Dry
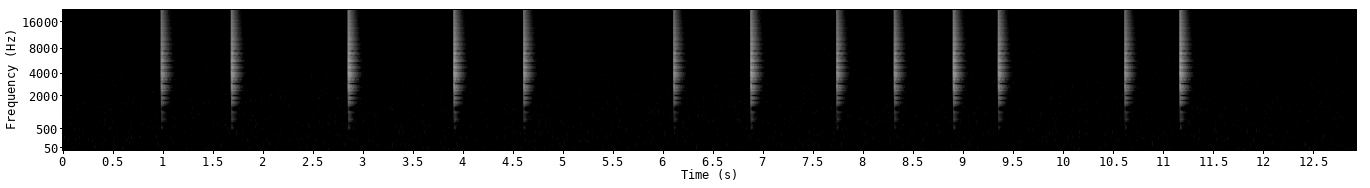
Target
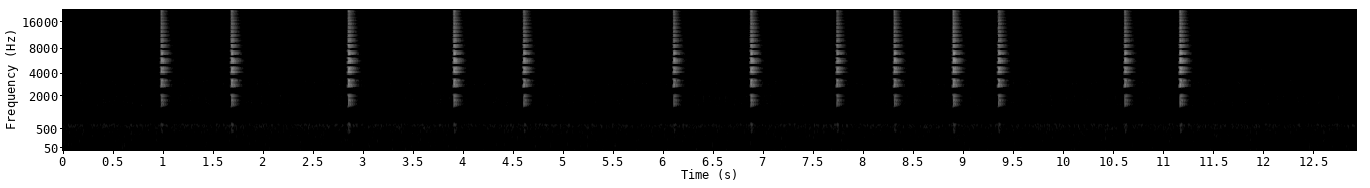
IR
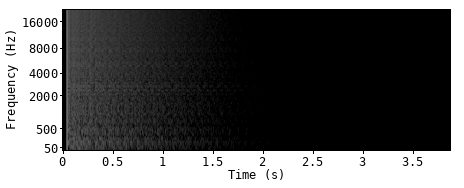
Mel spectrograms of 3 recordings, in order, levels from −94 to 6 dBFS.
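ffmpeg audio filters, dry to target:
-af "aeval=exprs='val(0)*sin(2*PI*95*n/s)':c=same,equalizer=f=630:t=o:w=0.67:g=9,equalizer=f=2.5k:t=o:w=0.67:g=3,equalizer=f=16k:t=o:w=0.67:g=-3,afftfilt=real='re*eq(mod(floor(b*sr/1024/680),2),0)':imag='im*eq(mod(floor(b*sr/1024/680),2),0)':win_size=1024:overlap=0.75"

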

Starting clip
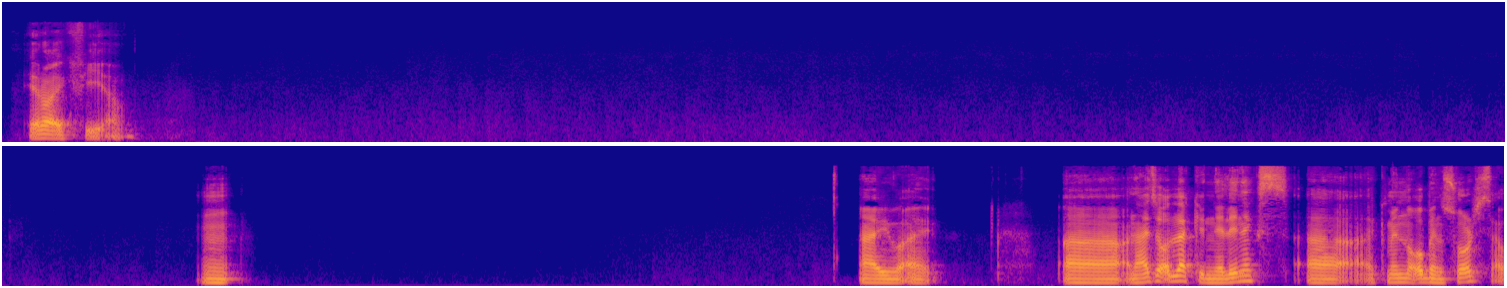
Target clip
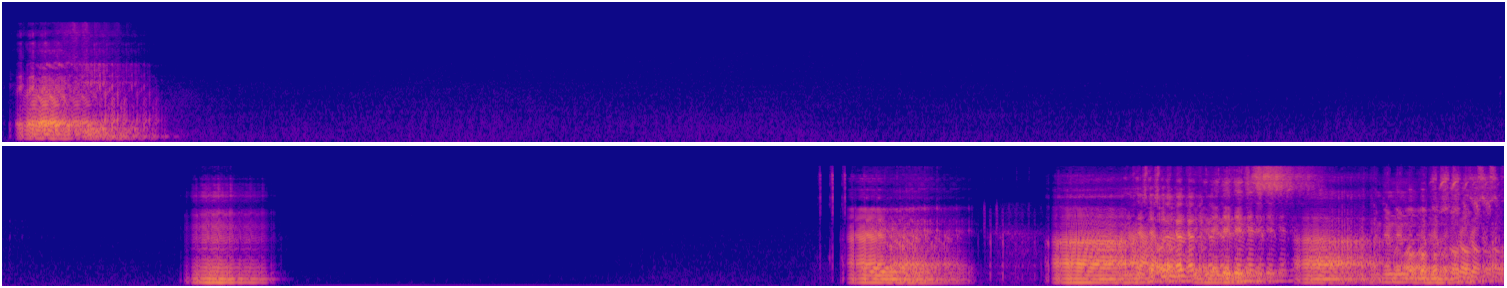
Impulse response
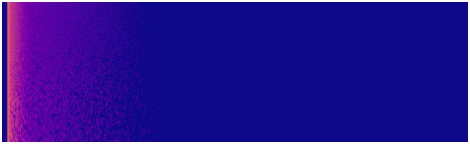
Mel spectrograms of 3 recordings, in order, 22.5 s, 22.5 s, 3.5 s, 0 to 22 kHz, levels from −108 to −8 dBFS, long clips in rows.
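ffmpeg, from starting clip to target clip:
-filter_complex "[0:a]afftfilt=real='re':imag='-im':win_size=8192:overlap=0.75,asplit=2[a][b];[b]adelay=239.1,volume=-10dB,highshelf=f=4k:g=-5.38[c];[a][c]amix=inputs=2:normalize=0,volume=-3.5dB"

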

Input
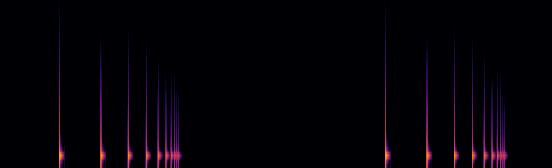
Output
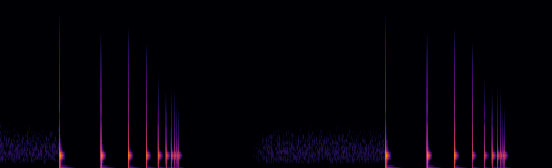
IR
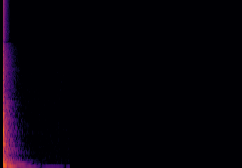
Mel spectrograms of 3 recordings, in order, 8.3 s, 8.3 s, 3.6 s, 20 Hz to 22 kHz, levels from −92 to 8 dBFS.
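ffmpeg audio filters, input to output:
-filter_complex "[0:a]agate=range=-38dB:threshold=-47dB:ratio=16:detection=peak,acrossover=split=190|690[a][b][c];[b]acompressor=mode=upward:threshold=-24dB:ratio=2.5[d];[c]alimiter=limit=-22dB:level=0:latency=1:release=313[e];[a][d][e]amix=inputs=3:normalize=0,asettb=1/sr,asplit=3[f][g][h];[f]atrim=end=6.834[i];[g]atrim=start=6.83:end=7.32,asetpts=PTS-STARTPTS,afade=t=in:d=0.004:c=qsin,afade=t=out:st=0.486:d=0.004:c=qsin,acompressor=threshold=-33dB:ratio=6[j];[h]atrim=start=7.316[k];[i][j]acrossfade=d=0.004:c1=hsin:c2=qsin[l];[l][k]acrossfade=d=0.004:c1=qsin:c2=hsin,volume=-7dB" -ar 48000 -c:a libopus -b:a 256k

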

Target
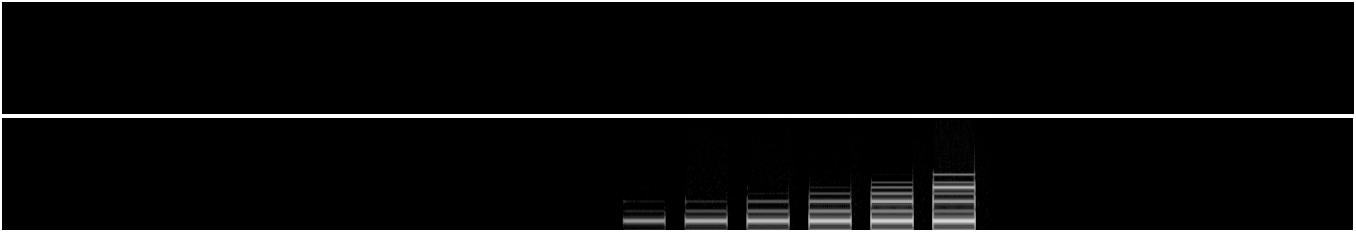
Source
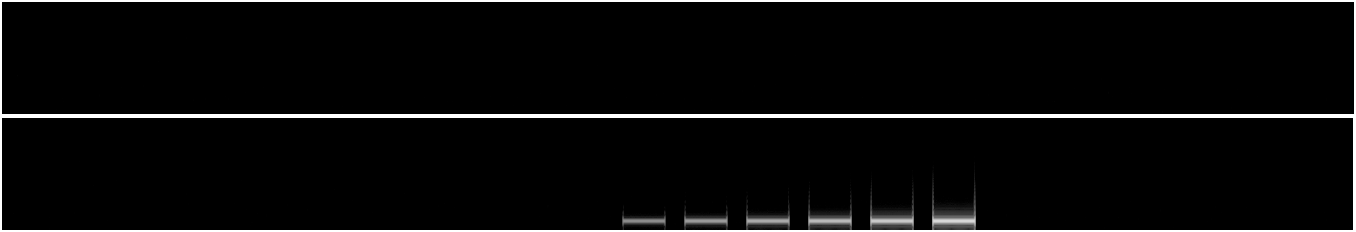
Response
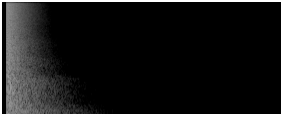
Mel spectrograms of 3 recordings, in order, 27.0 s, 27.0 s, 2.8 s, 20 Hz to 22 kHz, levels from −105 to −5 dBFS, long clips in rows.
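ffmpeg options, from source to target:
-af "aeval=exprs='0.126*(cos(1*acos(clip(val(0)/0.126,-1,1)))-cos(1*PI/2))+0.0316*(cos(5*acos(clip(val(0)/0.126,-1,1)))-cos(5*PI/2))+0.00316*(cos(8*acos(clip(val(0)/0.126,-1,1)))-cos(8*PI/2))':c=same,agate=range=-33dB:threshold=-41dB:ratio=3:detection=peak"

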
